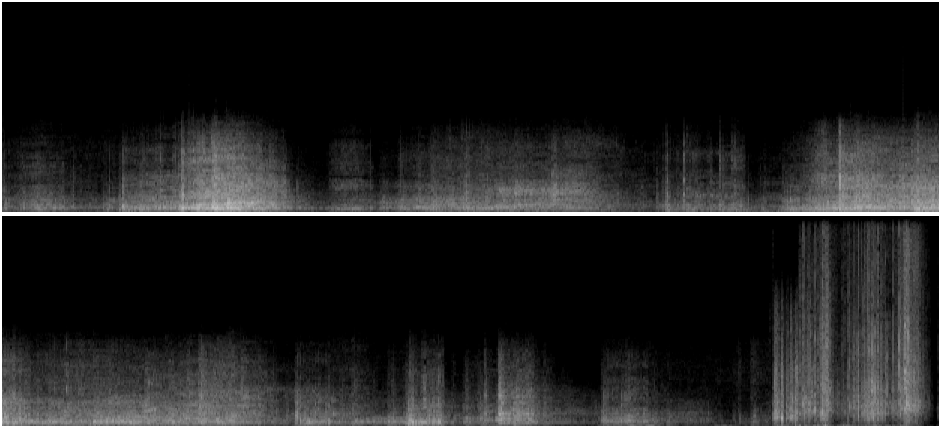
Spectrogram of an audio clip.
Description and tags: vitamin shaker
bottle of vitamins that i shook and rolled around. manipulated sound outcome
